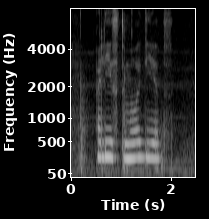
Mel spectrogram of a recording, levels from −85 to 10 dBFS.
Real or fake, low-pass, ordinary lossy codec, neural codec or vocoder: real; none; none; none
